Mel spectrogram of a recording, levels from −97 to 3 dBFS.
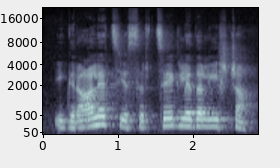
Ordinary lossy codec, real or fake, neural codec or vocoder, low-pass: none; fake; vocoder, 44.1 kHz, 128 mel bands every 512 samples, BigVGAN v2; none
